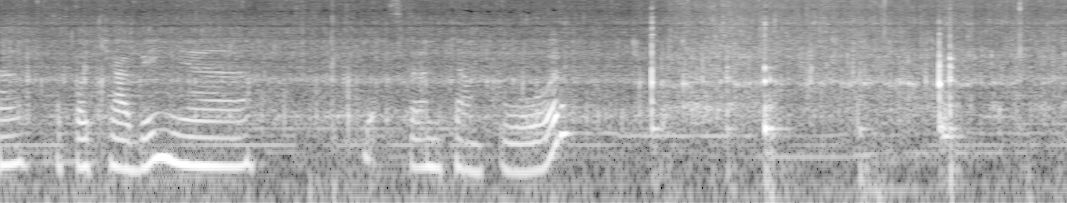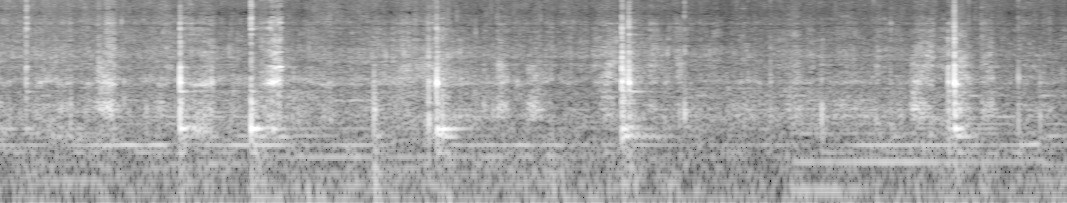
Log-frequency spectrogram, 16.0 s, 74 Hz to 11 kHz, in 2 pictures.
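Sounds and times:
butter and garlic sizzling: 0.0s - 16.0s
spatula scraping a pot: 4.8s - 16.0s.

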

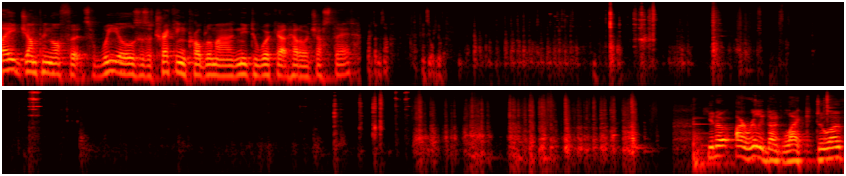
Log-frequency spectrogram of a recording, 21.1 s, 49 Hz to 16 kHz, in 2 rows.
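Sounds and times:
metal clicks and knocks: 5.6s - 10.2s, 13.8s - 18.6s
ringing metallic clink: 19.2s - 19.5s.

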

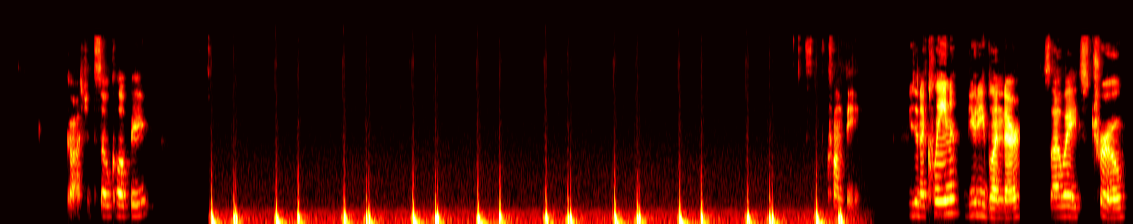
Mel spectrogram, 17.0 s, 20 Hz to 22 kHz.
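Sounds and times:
heartbeat lub-dub: 3.2s - 12.8s.

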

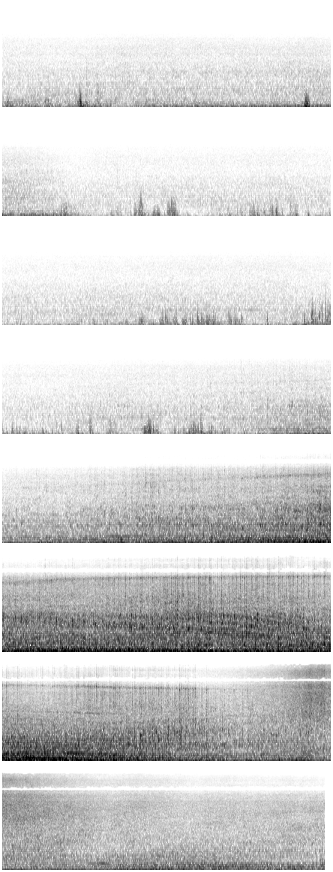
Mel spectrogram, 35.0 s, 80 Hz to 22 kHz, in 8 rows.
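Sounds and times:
diesel locomotive engine: 0.0s - 5.8s, 8.7s - 35.0s
wheels rolling over rails: 16.5s - 35.0s
water jets hissing: 23.1s - 35.0s.

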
